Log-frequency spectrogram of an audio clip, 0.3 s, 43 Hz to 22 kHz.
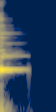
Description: low cowbell; Roland TR505

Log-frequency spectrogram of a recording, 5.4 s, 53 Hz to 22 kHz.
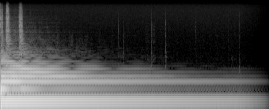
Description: SUSFE2, Bass, YAMAHA5 MUTE

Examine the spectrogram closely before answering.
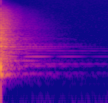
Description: SNARE RIM; Sonic Reality; Interactive Drum Kits

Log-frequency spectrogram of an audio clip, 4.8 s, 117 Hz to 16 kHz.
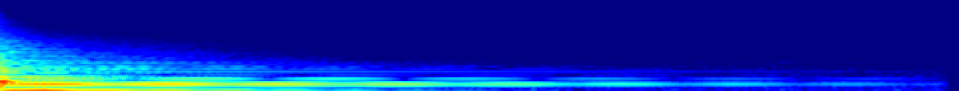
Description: DRM, Orchestral Perc; Roland LCDP03

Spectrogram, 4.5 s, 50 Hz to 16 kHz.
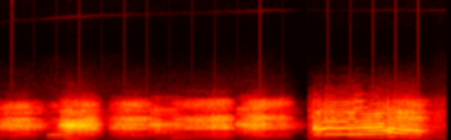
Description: SEXVOX; X-Static Goldmine 1

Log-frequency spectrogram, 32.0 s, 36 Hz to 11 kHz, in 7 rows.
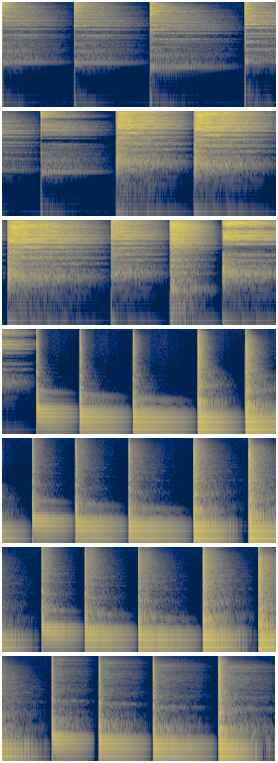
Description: Alesis SR16

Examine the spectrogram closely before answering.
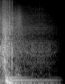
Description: ZULU CLAP; Univers Sons - Kitch 70s

